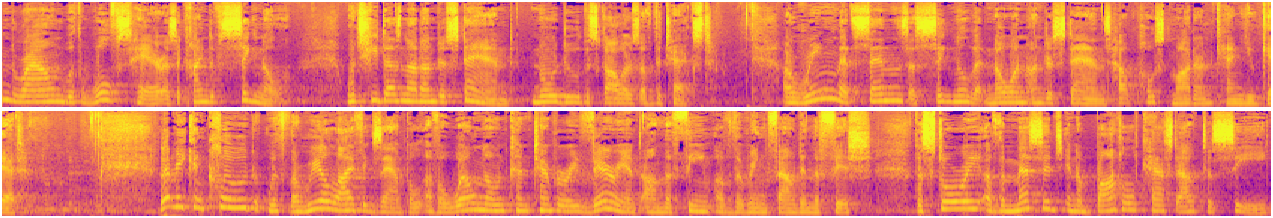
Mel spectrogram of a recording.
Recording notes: Fourth Annual Ninian Smart Memorial Lecture at UC Santa Barbara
